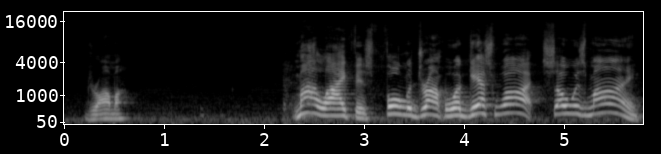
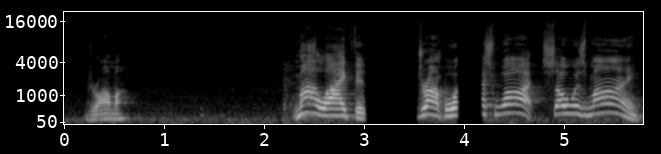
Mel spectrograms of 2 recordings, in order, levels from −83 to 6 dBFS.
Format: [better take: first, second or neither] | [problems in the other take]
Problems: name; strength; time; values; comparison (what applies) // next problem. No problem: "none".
first | audio cutting out; at 3 s for 0.5 s and at 4 s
